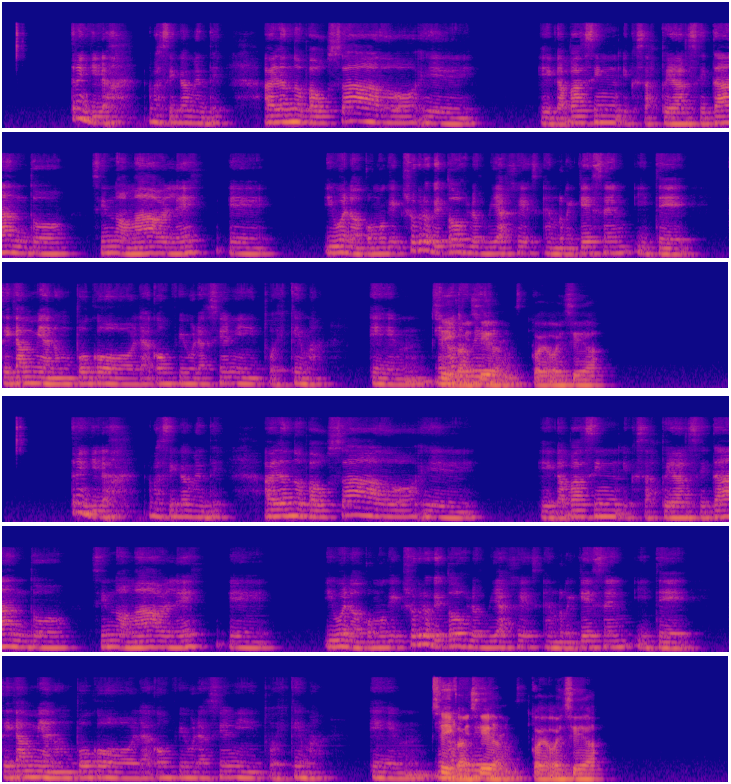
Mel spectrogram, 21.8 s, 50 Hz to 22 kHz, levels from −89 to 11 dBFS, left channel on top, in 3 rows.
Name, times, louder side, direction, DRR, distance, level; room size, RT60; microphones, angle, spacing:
voice 1, 0.7-4.8 5.4-7.9 8.2-9.3 9.5-10.0 10.5-14.2 14.5-17.8 18.2-19.7, equal, 25° left, 1.7 m, -32 dB
voice 2, 18.9-20.5, right 4 dB, 80° right, 0.6 m, -24 dB
10.0 x 4.9 x 2.7 m
head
